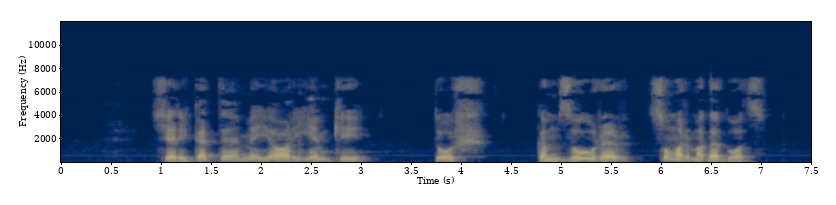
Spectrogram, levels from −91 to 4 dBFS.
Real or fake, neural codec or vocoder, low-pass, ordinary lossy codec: real; none; 7.2 kHz; AAC, 32 kbps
